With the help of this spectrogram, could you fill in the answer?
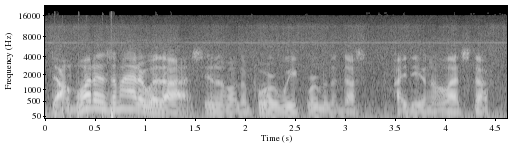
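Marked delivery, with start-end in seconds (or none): none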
